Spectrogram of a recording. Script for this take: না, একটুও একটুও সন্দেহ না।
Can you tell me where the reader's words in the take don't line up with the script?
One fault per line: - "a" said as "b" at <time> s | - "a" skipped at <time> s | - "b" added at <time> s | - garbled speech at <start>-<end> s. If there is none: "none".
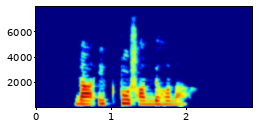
- "একটুও" skipped at 1.2 s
